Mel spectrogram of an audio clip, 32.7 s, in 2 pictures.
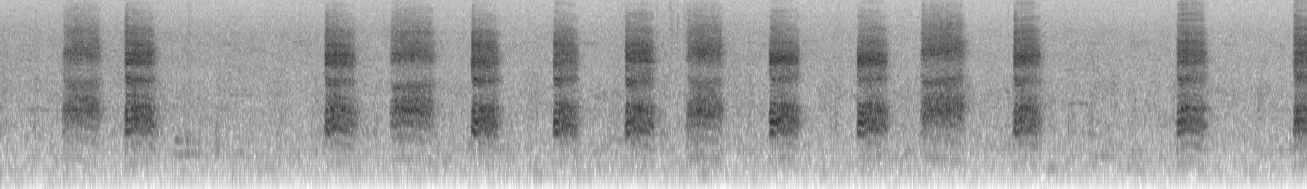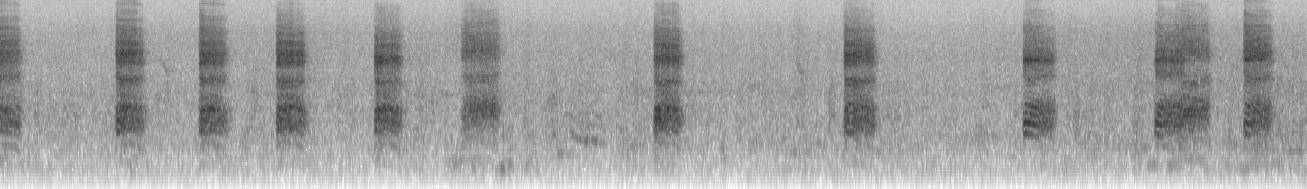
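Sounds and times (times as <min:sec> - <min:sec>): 
carrion crow Corvus corone cawing: 0:00.8 - 0:02.0, 0:04.0 - 0:06.3, 0:06.9 - 0:10.0, 0:10.7 - 0:12.1, 0:12.7 - 0:13.1, 0:14.7 - 0:15.2, 0:16.2 - 0:16.7, 0:17.8 - 0:18.2, 0:18.8 - 0:19.2, 0:19.8 - 0:20.2, 0:21.0 - 0:21.4, 0:22.1 - 0:22.6, 0:24.5 - 0:25.0, 0:26.9 - 0:27.4, 0:29.1 - 0:29.6, 0:30.8 - 0:32.4.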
